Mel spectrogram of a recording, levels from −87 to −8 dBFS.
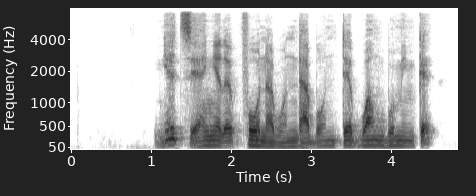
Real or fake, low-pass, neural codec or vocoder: fake; 7.2 kHz; codec, 16 kHz, 0.5 kbps, X-Codec, HuBERT features, trained on LibriSpeech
